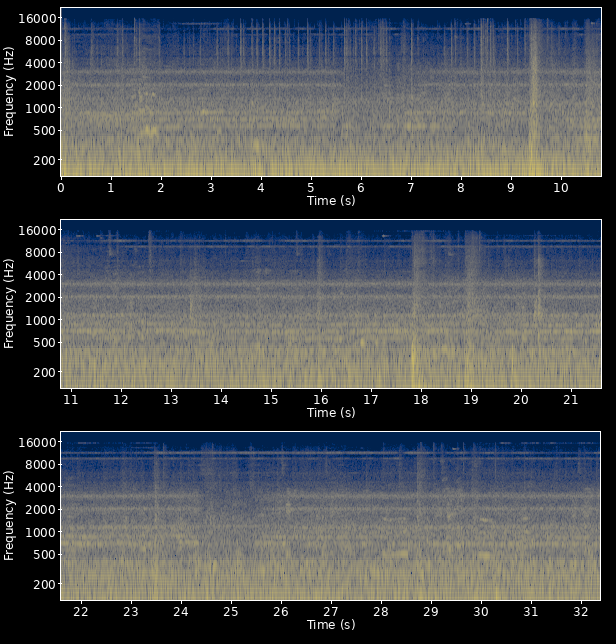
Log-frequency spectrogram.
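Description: Inside a Mitsubishi Crystal Mover rubber-tyred people-mover car on the move: a steady low running rumble with several steady high tones over it. A few sharp knocks stand out, the loudest about a third of the way in and another pair a little past the middle.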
